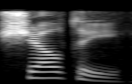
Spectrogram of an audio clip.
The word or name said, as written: shelty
